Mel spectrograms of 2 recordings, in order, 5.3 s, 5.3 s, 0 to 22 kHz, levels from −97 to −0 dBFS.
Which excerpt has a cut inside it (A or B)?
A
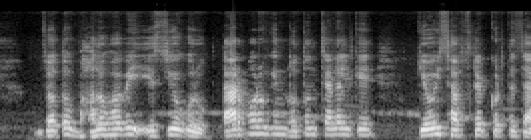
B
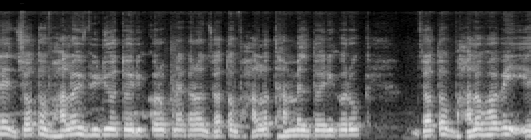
A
